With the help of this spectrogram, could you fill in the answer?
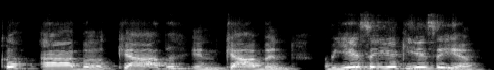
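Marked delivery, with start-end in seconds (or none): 0.1-3.0 क, एब, कैब इन, then blended कैबिन; sounding out. Shown as a demonstration. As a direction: build कैबिन piece by piece with short "a". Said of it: "दूसरा try कर रही हूँ".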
